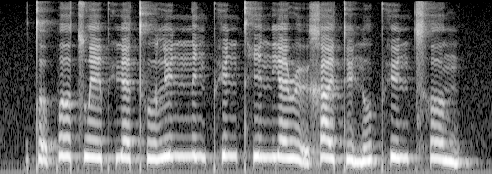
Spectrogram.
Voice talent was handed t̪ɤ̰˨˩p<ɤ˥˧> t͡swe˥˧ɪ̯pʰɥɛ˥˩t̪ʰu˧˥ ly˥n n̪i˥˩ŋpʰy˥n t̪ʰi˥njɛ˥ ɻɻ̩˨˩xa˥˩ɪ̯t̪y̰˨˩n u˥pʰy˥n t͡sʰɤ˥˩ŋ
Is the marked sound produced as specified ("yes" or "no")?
yes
